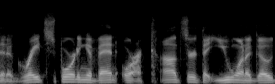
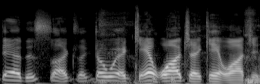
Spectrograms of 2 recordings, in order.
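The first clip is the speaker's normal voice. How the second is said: high, loud, tearful sobbing voice; 7 semitones higher, 8 dB louder than usual. Retelling how a young son cried during a losing game: imitating a crying son. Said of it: "is crying his eyes out".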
